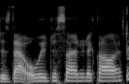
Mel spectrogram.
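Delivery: ordinary delivery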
